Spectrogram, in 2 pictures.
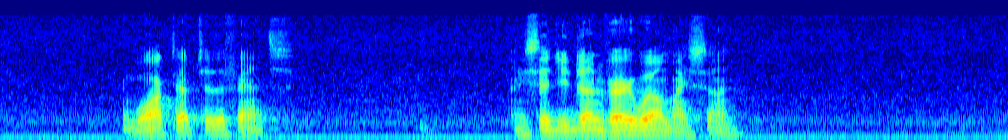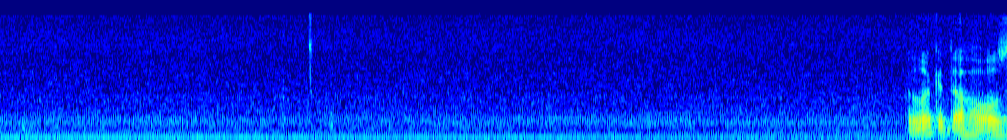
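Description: A man speaks slowly and calmly through a microphone in a room with a slight echo, pausing between phrases.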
